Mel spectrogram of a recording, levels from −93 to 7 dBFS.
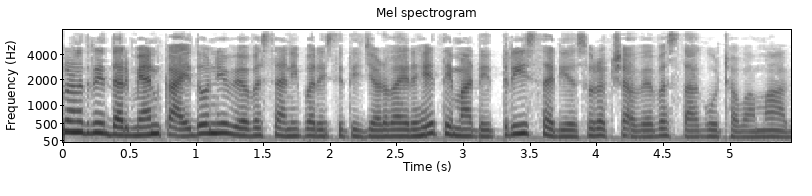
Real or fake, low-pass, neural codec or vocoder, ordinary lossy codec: fake; 7.2 kHz; vocoder, 44.1 kHz, 128 mel bands every 256 samples, BigVGAN v2; none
